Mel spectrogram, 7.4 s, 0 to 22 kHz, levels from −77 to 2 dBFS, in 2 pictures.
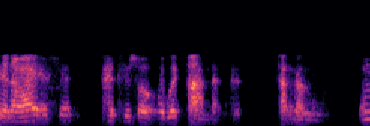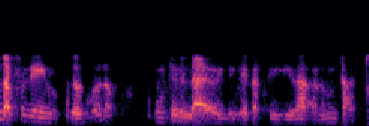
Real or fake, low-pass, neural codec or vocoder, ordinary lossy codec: fake; 3.6 kHz; codec, 24 kHz, 0.9 kbps, WavTokenizer, medium music audio release; none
